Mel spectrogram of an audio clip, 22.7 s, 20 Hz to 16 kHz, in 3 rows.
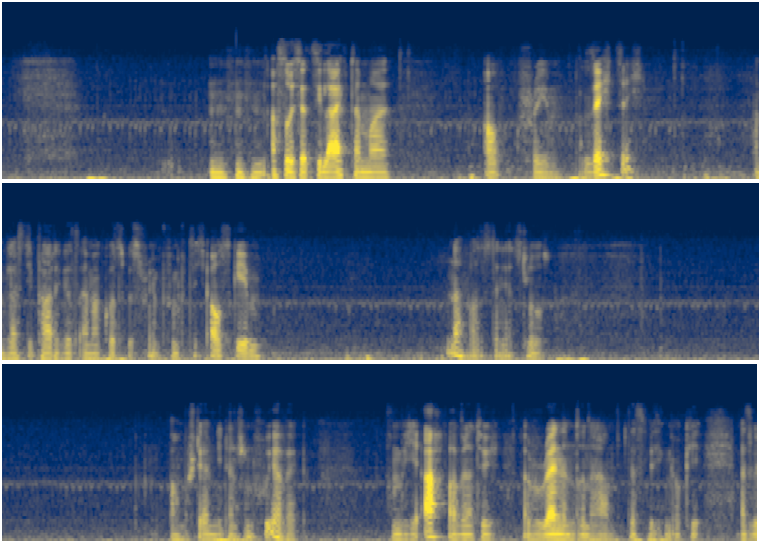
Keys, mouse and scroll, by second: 1.1 Left, 4.1 click, 8.1 click, 8.7 alt+a, 11.9 Escape, 13.4 alt+a, 17.5 alt+a, 18.6-19.0 scroll down 1, 19.0 scroll up 1, 19.9 click, 21.2 click, 21.7 alt+a.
